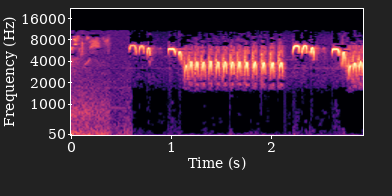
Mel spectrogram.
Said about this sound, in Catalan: És un moixonet d'allò més fi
